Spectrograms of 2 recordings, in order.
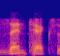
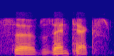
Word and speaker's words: ZenTX: The name of the product is pronounced ZenTX, a bit like Xerox with an X in front of it. So it's ZenTX.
